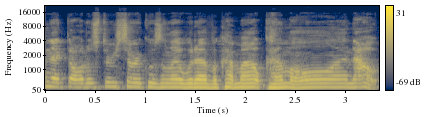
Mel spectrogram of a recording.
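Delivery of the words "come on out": slow, drawn-out, deliberately slowed. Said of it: "saying it slow".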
